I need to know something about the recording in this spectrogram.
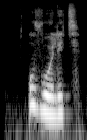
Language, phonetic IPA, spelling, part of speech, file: Russian, [ʊˈvolʲɪtʲ], уволить, verb, Ru-уволить.ogg
- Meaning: to discharge, to dismiss, to fire, to sack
